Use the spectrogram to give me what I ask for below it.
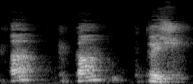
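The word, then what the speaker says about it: accomplish: ಅ company ಆಯ್ತಾ next ಅ ಕಂಪ್ಲಿಷ್ ಅಕಂಪ್ಲಿಷ್ ಅಕಂಪ್ಲಿಷ್ ಅಕಂಪ್ಲಿಷ್ ಆ ಅಂತ ಬರೋದಿಲ್ಲ ಅದು ಅಂತ ಬರುತ್ತೆ ಅಕಂಪ್ಲಿಷ್ ಓಕೆ ಸೊ ಇದರಲ್ಲಿ ಏನು ಅಬ್ಸಲ್ಯೂಟ್ಲಿ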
